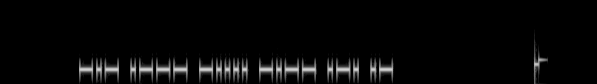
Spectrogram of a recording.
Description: Morse code, heard as a keyed tone, about 27 wpm, 700 Hz. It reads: KJ6YRA
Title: USA Call Signs - 6 Characters - 3x Character Spacing - 28wpm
